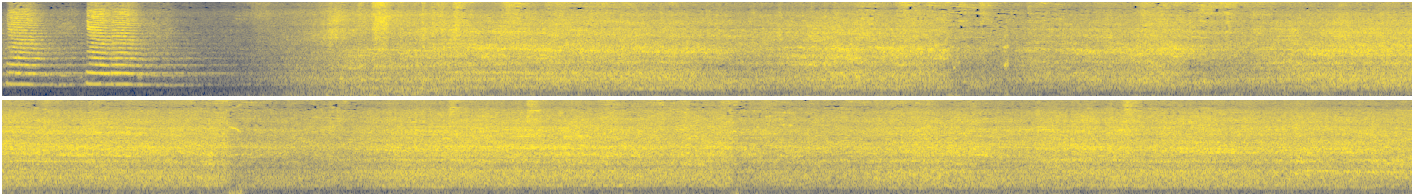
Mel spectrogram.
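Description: A freight locomotive's horn sounds two short blasts at the start. Then a long container freight train passes close by with a steady, loud rumble and clatter of wagon wheels on the rails.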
